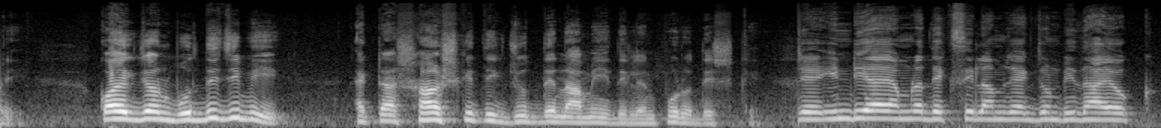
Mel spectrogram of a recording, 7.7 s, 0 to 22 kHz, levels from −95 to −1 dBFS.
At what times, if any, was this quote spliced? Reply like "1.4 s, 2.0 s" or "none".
5.3 s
